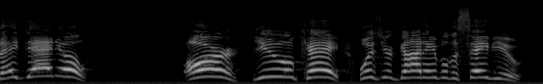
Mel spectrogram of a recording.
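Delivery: put-on slow, loud, high, carrying, drawn-out yell. Retelling a Bible story, the speaker voices the king calling out to Daniel; retelling a yell. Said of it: "the king runs and he yells out".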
